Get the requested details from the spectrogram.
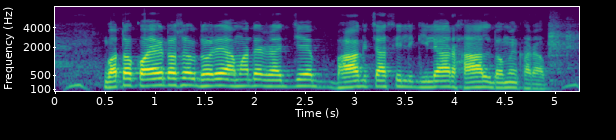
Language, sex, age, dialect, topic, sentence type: Bengali, male, 18-24, Jharkhandi, agriculture, statement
